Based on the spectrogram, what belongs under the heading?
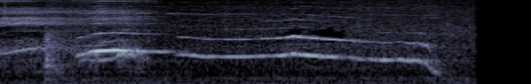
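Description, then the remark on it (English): A dog lets out one long howl that wavers up and down in a sing-song, almost melodic line resembling a pop song, before sliding downward and cutting off. No one talks over it. “If you own that dog, are you thrilled or super annoyed that every time it howls, it is...”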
